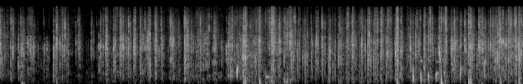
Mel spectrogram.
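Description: A small, flat, hollow pink printed cardboard box is held in both hands close to the microphones and tapped very rapidly with fingertips and nails. The result is a dense, continuous patter of short, dry, bright clicks with almost no low end, each tap dying away instantly.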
